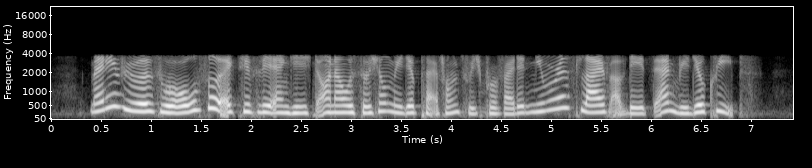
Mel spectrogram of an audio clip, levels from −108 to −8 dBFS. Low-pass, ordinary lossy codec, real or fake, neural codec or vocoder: 3.6 kHz; none; real; none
